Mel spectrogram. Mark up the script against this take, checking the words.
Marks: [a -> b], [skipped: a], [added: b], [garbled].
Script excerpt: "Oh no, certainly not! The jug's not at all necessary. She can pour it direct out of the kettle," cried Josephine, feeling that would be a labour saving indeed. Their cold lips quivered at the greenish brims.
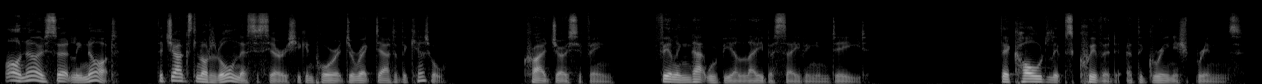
"Oh no, certainly not! The jug's not at all necessary. She can pour it direct out of the kettle," cried Josephine, feeling that would be a labour saving indeed. Their cold lips quivered at the greenish brims.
